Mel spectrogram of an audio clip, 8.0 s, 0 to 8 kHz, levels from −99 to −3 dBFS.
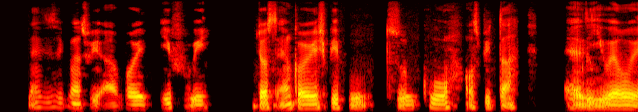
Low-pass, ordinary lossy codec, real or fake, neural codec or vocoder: none; none; real; none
